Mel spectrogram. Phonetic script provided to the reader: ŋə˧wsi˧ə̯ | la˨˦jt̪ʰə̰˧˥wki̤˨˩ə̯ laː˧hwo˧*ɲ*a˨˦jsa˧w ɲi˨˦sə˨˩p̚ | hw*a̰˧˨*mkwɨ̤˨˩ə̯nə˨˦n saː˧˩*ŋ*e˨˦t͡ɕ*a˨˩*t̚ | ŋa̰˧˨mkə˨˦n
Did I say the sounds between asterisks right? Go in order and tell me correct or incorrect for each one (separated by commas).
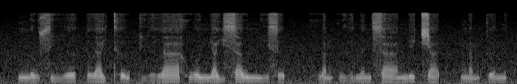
correct, correct, correct, correct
